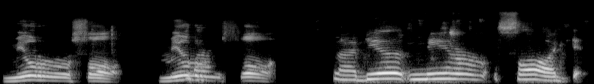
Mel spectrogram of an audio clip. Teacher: pas ro-nya itu masih dalam kondisi bergetar suaranya, kemudian mengalir ke so. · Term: takrir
